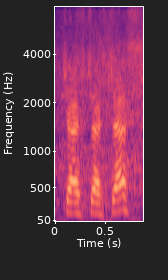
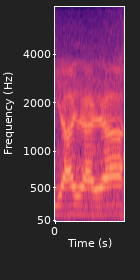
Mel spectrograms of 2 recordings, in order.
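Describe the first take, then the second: First: Each word starts with an English 'j' sound. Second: Each word starts with a 'y' sound. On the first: "I think that's how you say it" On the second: "in like German and Dutch and stuff"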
